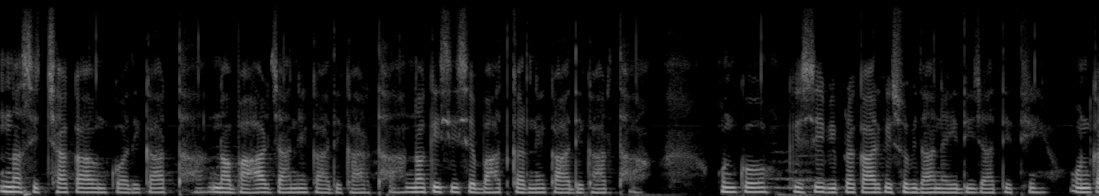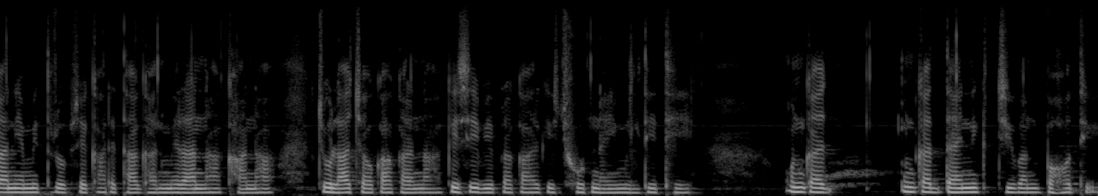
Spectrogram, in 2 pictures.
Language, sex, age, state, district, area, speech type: Hindi, female, 30-45, Uttar Pradesh, Ghazipur, rural, spontaneous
